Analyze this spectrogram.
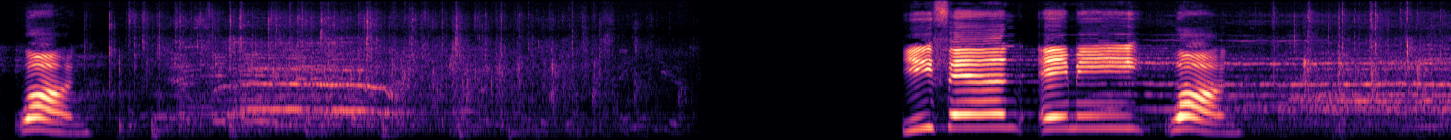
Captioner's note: applause; applause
